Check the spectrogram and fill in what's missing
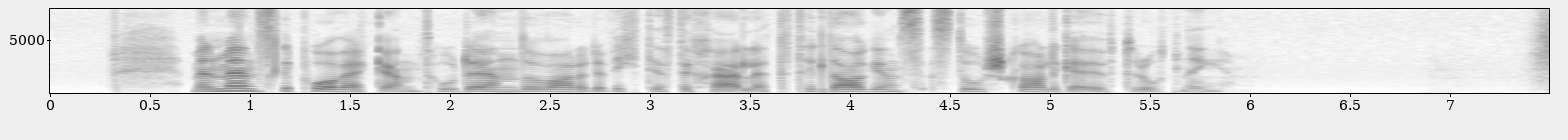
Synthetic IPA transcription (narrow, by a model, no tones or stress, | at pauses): mɛnmɛnsklɪɡ̚pʰoːvæɾka̰nt̪ʰuːɖəɛnd̪oːvɑːɾad̪ɛvɪkt̪ɪɡast̪əɧɛ̰ːlʔə̰t̪ʰːɪld̪ɑːɡənsːt̪uːʂkɑːlɪɡa̰ʔʉ̟ːt̪ɾuːt̪nɪŋ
